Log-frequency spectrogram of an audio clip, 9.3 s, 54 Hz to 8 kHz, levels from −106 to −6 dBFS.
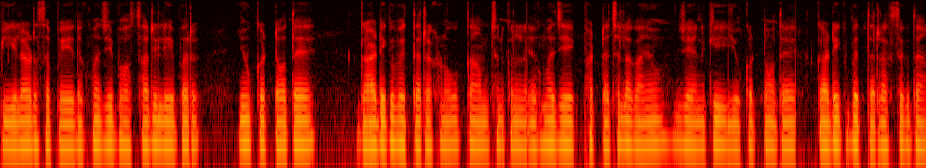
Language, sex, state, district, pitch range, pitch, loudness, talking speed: Garhwali, male, Uttarakhand, Tehri Garhwal, 105-110 Hz, 110 Hz, -53 LUFS, 235 wpm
